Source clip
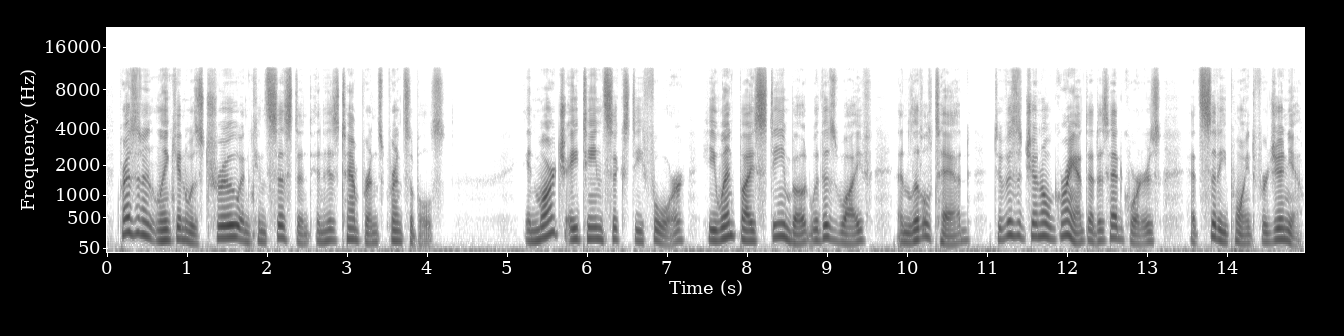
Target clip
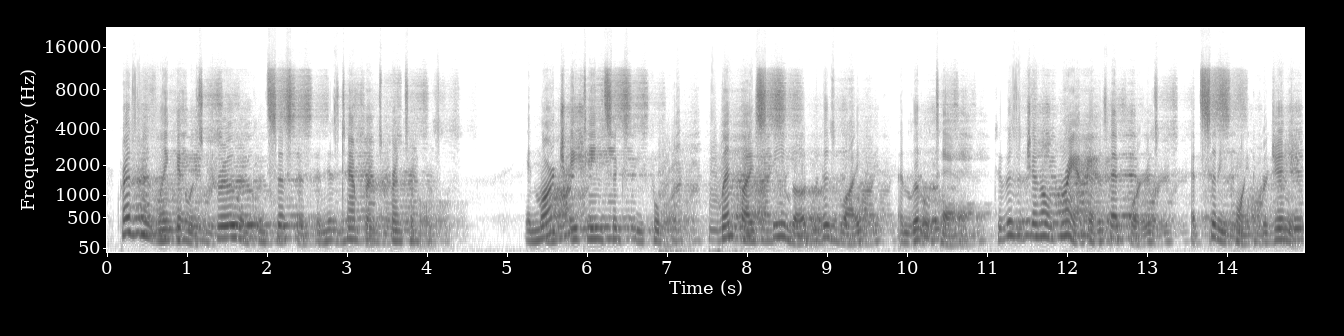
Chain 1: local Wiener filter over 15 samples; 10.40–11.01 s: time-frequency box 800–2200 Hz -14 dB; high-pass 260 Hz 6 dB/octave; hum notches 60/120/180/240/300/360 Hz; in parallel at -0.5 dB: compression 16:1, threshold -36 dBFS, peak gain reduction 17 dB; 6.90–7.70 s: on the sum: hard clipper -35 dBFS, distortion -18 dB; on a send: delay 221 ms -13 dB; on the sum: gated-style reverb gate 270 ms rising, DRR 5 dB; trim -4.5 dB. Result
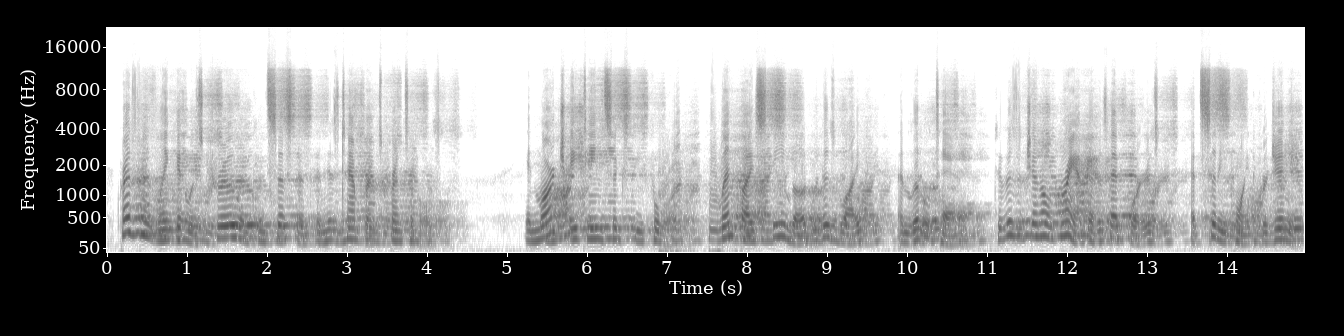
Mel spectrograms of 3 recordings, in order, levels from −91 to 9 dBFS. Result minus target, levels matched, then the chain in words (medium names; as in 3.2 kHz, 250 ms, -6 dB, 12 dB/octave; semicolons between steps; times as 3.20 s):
compression: peak gain reduction +10 dB
local Wiener filter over 15 samples; 10.40–11.01 s: time-frequency box 800–2200 Hz -14 dB; high-pass 260 Hz 6 dB/octave; hum notches 60/120/180/240/300/360 Hz; in parallel at -0.5 dB: compression 16:1, threshold -25.5 dBFS, peak gain reduction 7.5 dB; 6.90–7.70 s: on the sum: hard clipper -35 dBFS, distortion -17 dB; on a send: delay 221 ms -13 dB; on the sum: gated-style reverb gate 270 ms rising, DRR 5 dB; trim -4.5 dB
